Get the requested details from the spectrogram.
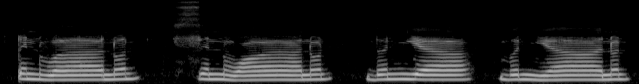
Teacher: نون کو صاف صاف اور بغیر غنہ کے ادا کیا جائے تو اسے اظہار مطلق کہتے ہیں۔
